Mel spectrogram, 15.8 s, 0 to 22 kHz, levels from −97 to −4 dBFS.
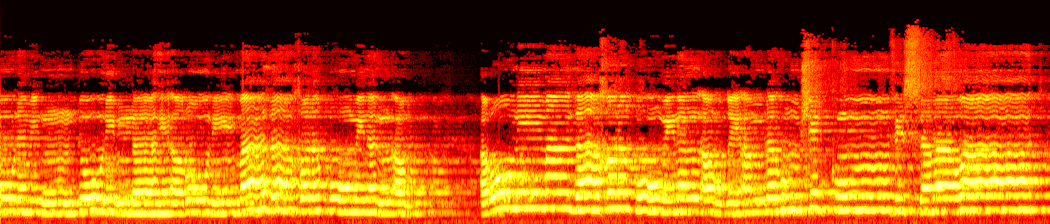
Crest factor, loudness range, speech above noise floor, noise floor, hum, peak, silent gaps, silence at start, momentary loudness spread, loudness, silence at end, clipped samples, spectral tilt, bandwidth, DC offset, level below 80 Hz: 14 dB; 3 LU; 24 dB; -38 dBFS; none; 0 dBFS; none; 0 s; 6 LU; -15 LUFS; 0 s; under 0.1%; -5 dB/octave; 13 kHz; under 0.1%; -56 dBFS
